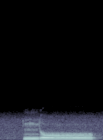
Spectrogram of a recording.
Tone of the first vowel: low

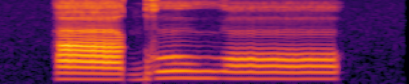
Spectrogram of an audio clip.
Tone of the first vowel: low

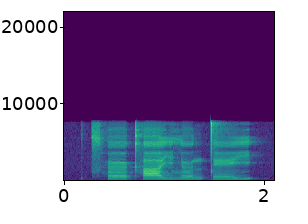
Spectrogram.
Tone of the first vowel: low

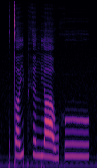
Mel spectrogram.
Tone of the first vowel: rising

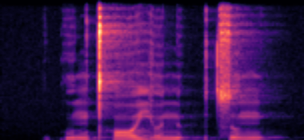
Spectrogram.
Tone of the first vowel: rising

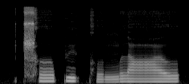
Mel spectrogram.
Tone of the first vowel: high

